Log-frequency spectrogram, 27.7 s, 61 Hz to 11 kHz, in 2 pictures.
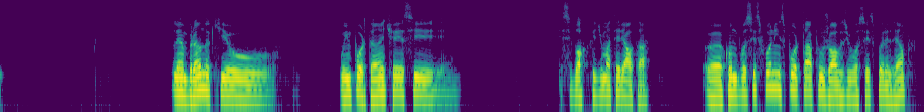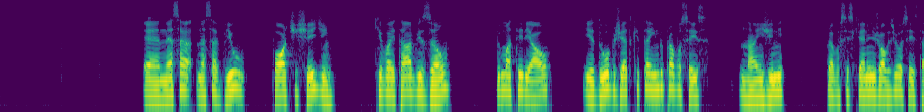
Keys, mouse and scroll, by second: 4.4-5.9 scroll up 3, 5.9 click, 6.8-8.0 middle drag, 12.5-13.9 shift+middle drag.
